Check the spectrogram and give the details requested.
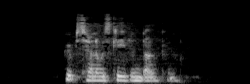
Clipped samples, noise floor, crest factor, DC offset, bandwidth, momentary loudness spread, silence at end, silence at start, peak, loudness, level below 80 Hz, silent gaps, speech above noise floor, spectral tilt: under 0.1%; -80 dBFS; 18 dB; under 0.1%; 11 kHz; 14 LU; 0.7 s; 0.65 s; -2 dBFS; -18 LUFS; -66 dBFS; none; 62 dB; -5 dB/octave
